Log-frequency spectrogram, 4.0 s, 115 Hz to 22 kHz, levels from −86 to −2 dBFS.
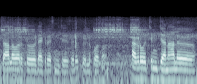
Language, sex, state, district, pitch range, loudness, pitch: Telugu, male, Andhra Pradesh, Manyam, 135-145 Hz, -17 LUFS, 140 Hz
